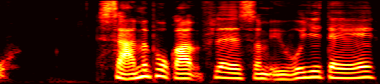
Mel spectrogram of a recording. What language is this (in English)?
Danish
